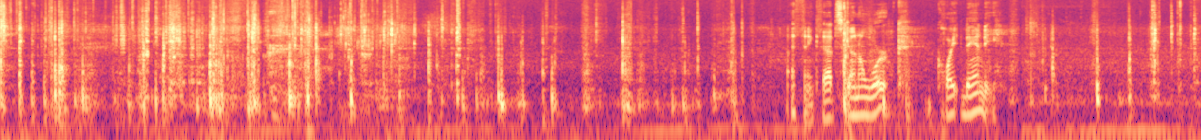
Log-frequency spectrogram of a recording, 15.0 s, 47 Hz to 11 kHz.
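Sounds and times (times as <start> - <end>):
hard parts clicking and knocking: 0.0 - 9.6, 12.6 - 15.0.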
